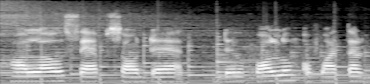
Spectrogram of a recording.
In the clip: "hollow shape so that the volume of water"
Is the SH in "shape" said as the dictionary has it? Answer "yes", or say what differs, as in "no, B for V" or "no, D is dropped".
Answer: no, S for SH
